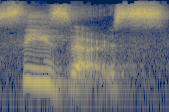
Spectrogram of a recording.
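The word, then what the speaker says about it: scissors: है तो ये होगा हमारा साइंस ये होगा सीजर्स क्या होगा सीजर्स नेक्स्ट आता है डिसिप्लिन क्या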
